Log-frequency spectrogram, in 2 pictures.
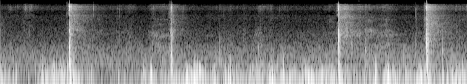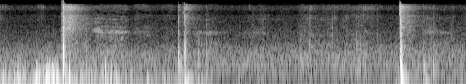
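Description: A Bellota axe chopping pine branches on the ground, about seven sharp chops at uneven intervals, with the loudest one near the end.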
